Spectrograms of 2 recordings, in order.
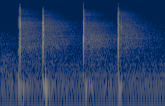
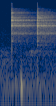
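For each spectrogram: First: Four sharp, bright hammer knocks on wood, each dying at once with no shattering; the block holds. Second: Two sharp, high metallic clinks that ring briefly: a solid iron piece, undamaged by the hammer.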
